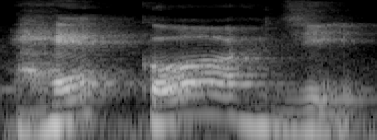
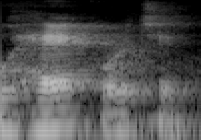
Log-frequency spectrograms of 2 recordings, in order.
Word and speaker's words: recorde: Acontece também um equívoco quando a pessoa diz que outra pessoa ultrapassou todas as marcas, então ela tem agora o recorde, por exemplo, e não o recorde, como nós pronunciamos.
